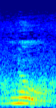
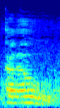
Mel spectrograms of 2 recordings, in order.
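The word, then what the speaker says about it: know: वैसे नो, नो, ये नो आया, कोई बिहारी कनऊ, कनऊ, कनऊ, ओके ना, दिस नॉट कनऊ, नो, ये साइलेंट है, और ये भी नो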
